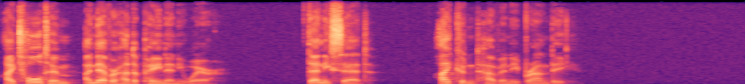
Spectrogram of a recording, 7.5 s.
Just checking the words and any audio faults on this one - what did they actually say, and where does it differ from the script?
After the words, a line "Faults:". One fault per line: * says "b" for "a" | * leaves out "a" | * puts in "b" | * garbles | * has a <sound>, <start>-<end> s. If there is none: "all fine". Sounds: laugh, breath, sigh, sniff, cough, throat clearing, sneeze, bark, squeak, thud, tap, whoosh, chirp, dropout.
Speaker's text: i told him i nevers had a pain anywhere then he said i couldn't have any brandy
i told him i never had a pain anywhere then he said i couldn't have any brandy
Faults:
* says "never" for "nevers"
